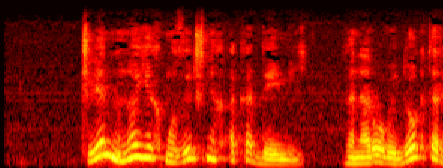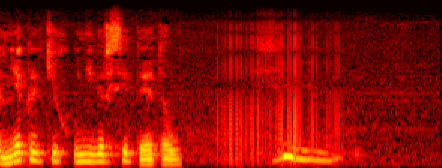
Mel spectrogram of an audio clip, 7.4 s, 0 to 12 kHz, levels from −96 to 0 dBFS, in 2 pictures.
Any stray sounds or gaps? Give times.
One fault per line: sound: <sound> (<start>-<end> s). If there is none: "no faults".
sound: laugh (5.5-6.6 s)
